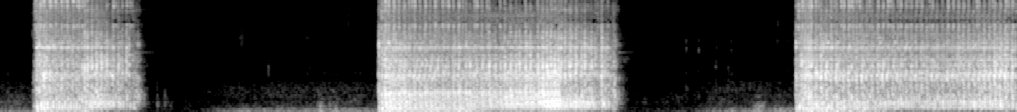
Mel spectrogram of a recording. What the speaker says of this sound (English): And since this engine has the jump start feature, I'm going to use it to help try and get it started.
